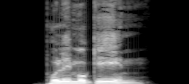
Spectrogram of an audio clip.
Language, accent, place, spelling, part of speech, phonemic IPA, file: German, Germany, Berlin, polemogen, adjective, /ˌpolemoˈɡeːn/, De-polemogen.ogg
- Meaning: polemic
